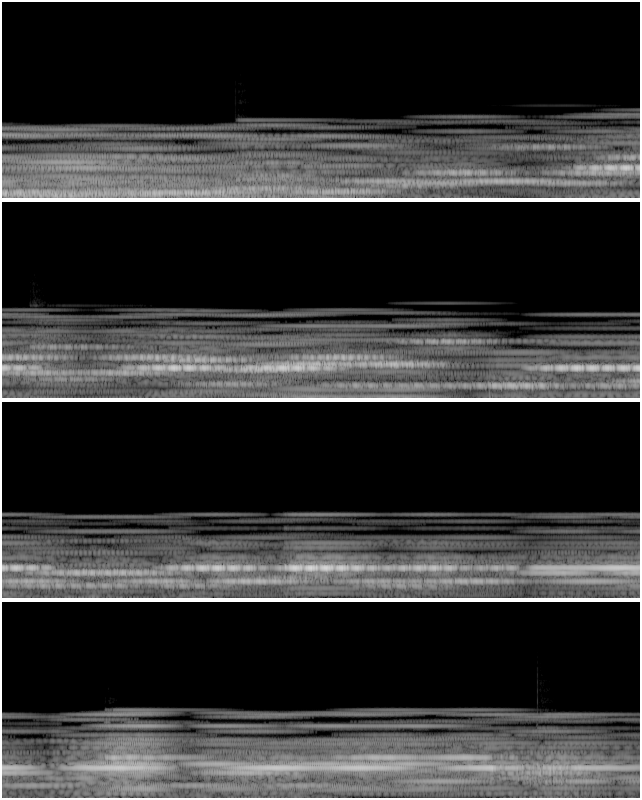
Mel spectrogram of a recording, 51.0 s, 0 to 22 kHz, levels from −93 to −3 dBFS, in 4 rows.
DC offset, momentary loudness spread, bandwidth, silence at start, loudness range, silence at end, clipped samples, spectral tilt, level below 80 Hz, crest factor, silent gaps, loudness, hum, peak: under 0.1%; 11 LU; 2.8 kHz; 0 s; 8 LU; 0 s; under 0.1%; -3.5 dB/octave; -50 dBFS; 14 dB; none; -31 LUFS; none; -16 dBFS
